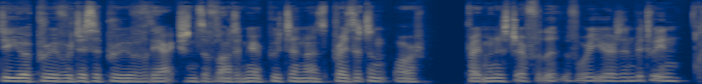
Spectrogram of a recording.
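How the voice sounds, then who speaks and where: A man speaks very fast with a Scottish accent, his pitch fairly high and his intonation fairly even. The recording is very clean, with a silent background. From Scotland. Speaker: political science professor. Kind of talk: interview. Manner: halting, many repetitions.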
